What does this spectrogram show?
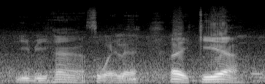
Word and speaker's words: Kia: ev5 สวย เลย เอ้ย เกียร์ อย่า อ่าน ว่า KN นะ ครับ Kia โลโก้ เปลี่ยน ใหม่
